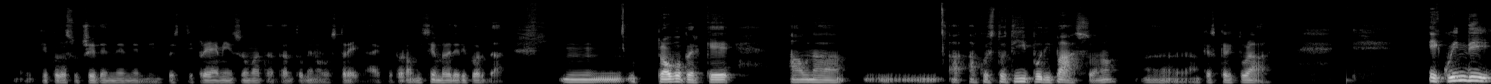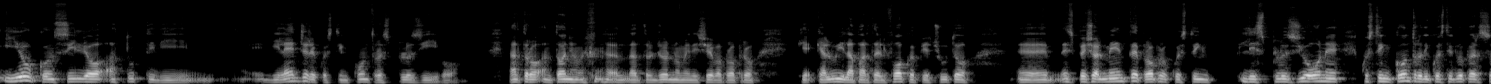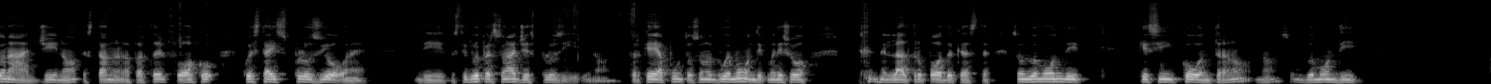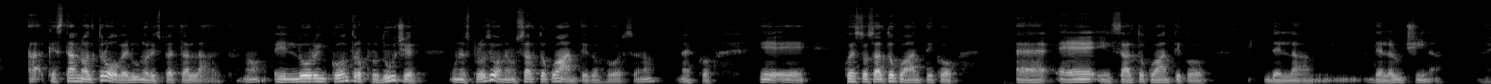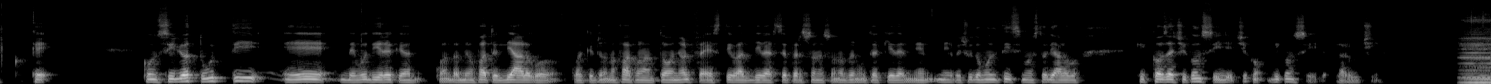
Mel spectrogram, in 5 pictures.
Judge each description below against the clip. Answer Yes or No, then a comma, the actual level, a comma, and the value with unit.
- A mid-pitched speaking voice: No, low, 115 Hz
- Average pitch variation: Yes, average, 3.9 semitones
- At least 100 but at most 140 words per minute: No, average, 150 wpm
